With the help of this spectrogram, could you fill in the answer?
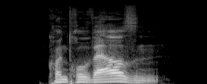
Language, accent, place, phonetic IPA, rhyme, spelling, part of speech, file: German, Germany, Berlin, [ˌkɔntʁoˈvɛʁzn̩], -ɛʁzn̩, Kontroversen, noun, De-Kontroversen.ogg
- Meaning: plural of Kontroverse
